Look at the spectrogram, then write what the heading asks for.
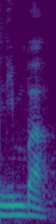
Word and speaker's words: Nimba: Donc Ndimba, je suis prêt à parier que beaucoup de gens ne savent pas que c'est Nimba.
